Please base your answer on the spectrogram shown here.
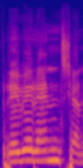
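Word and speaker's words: reverential: रेवरेंशियल, रेवरेंशियल, रेवरेंशियल, रेवरेंशियल, रेवरेंशियल, TIL। तो TIL को तो शल बोलेंगे, है ना।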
